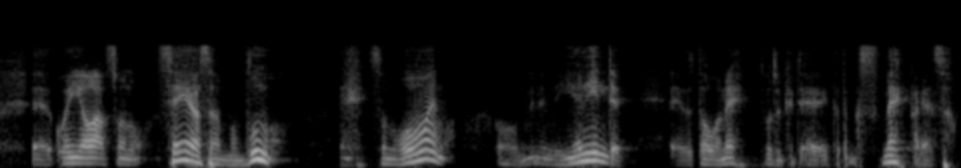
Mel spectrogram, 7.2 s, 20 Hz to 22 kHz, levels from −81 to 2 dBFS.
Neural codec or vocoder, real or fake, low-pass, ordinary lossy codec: codec, 16 kHz, 0.5 kbps, X-Codec, HuBERT features, trained on balanced general audio; fake; 7.2 kHz; none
